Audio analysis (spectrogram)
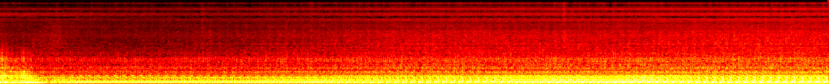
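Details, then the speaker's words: Scion FR-S with catless header, catless front pipe, Tomei overpipe, Tsudo exhaust and custom tune, first start after overpipe install, filmed under the car: steady metallic clatter about three per second over idle from a loose fastener needing tightening. "So a couple things I found. I'm rattling really bad right here, so I just got to tighten that down on"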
